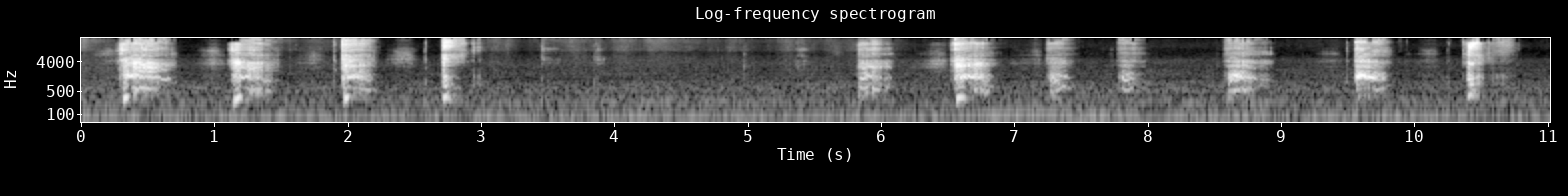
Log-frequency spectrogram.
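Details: Cough from a pet with congestive heart failure diagnosed by x-ray the same day, with fluid buildup around the lungs causing the cough, now on medication: repeated harsh, throat-clearing coughs in clusters.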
